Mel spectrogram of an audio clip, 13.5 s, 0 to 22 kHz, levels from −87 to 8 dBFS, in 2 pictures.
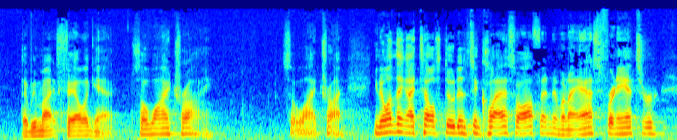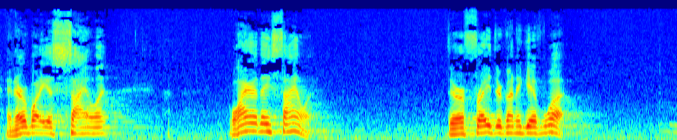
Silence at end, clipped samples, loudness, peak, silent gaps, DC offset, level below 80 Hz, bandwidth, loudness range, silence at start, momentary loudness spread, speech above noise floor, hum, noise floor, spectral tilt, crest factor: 0 s; under 0.1%; -15 LUFS; 0 dBFS; none; under 0.1%; -46 dBFS; 17 kHz; 4 LU; 0.2 s; 10 LU; 29 dB; none; -44 dBFS; -6 dB/octave; 16 dB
